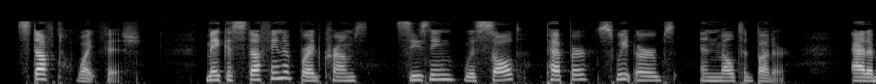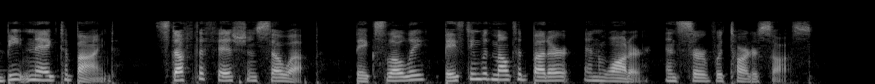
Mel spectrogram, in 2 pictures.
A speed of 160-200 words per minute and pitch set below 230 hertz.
No: average, 145 wpm; medium, 185 Hz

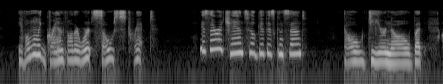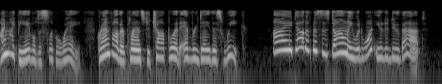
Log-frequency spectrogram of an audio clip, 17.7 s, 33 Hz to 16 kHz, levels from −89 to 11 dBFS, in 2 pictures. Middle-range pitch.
No: high, 225 Hz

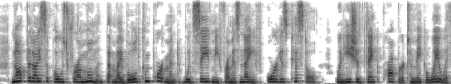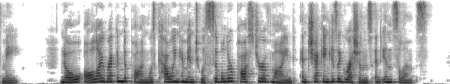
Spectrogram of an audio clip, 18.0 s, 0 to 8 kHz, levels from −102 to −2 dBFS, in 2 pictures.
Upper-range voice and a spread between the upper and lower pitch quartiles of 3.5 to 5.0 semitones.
Yes: high, 235 Hz; average, 3.9 semitones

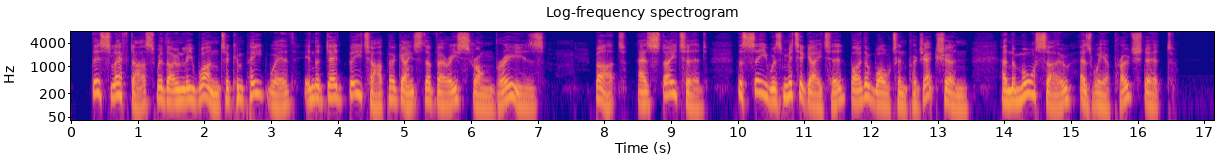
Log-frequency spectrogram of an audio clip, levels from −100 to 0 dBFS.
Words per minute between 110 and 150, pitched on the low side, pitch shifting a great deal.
Yes: slow, 135 wpm; low, 125 Hz; wide, 6.9 semitones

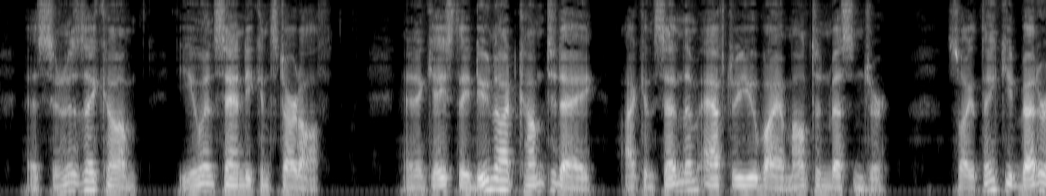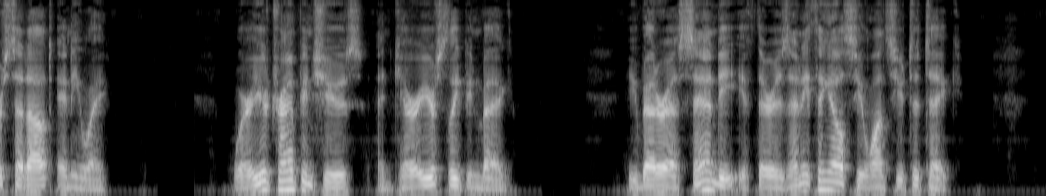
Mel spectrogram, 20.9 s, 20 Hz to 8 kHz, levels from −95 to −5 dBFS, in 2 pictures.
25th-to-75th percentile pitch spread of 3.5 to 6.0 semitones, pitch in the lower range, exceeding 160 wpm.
Yes: average, 4.4 semitones; low, 100 Hz; average, 175 wpm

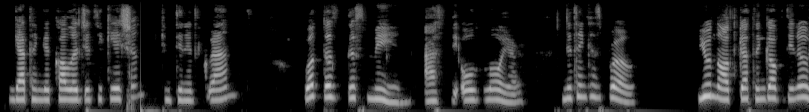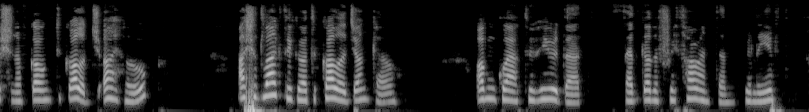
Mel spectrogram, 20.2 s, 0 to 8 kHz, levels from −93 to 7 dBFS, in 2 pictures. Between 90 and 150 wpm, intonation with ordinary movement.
Yes: slow, 135 wpm; average, 3.3 semitones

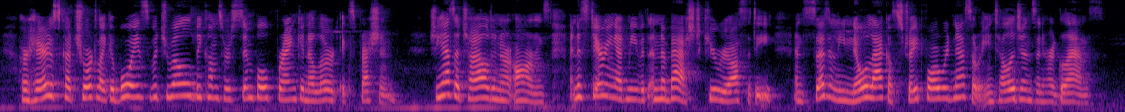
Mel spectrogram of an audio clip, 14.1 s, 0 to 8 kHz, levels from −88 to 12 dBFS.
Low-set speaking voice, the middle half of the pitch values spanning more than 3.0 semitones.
No: high, 245 Hz; average, 4.4 semitones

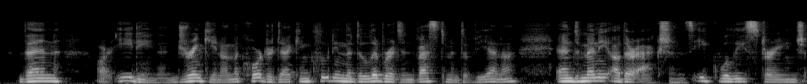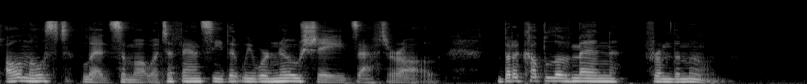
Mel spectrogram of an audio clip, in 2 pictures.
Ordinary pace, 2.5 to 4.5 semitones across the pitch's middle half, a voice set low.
Yes: average, 150 wpm; average, 4.2 semitones; low, 130 Hz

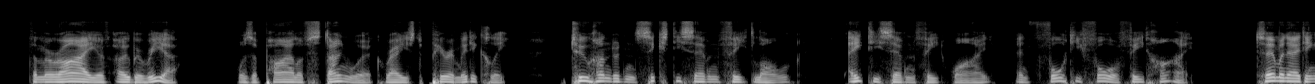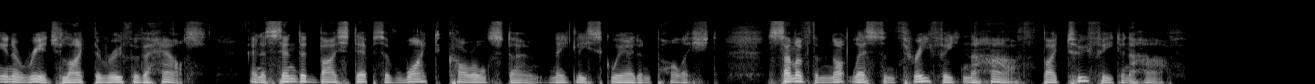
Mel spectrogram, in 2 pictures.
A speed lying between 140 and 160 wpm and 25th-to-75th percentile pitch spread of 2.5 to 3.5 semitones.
No: average, 155 wpm; average, 3.9 semitones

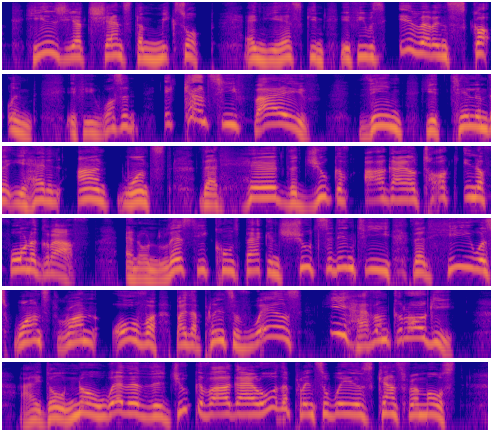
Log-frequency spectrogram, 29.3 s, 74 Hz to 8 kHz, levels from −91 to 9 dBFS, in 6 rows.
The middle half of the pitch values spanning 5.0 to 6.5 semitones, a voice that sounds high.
Yes: average, 5.3 semitones; high, 215 Hz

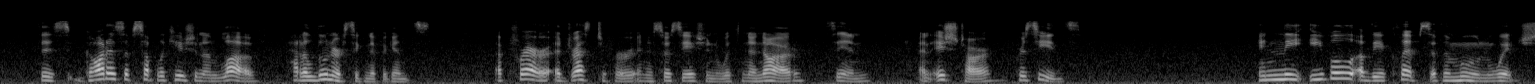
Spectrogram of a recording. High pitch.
No: medium, 175 Hz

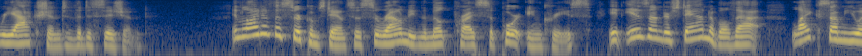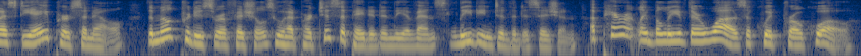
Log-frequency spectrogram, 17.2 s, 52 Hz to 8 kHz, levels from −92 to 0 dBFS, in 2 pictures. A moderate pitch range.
No: wide, 7.6 semitones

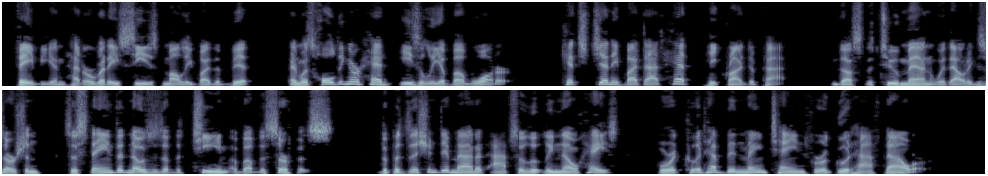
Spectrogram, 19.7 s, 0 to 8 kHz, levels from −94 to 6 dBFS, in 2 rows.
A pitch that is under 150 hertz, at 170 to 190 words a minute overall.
Yes: low, 135 Hz; average, 175 wpm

